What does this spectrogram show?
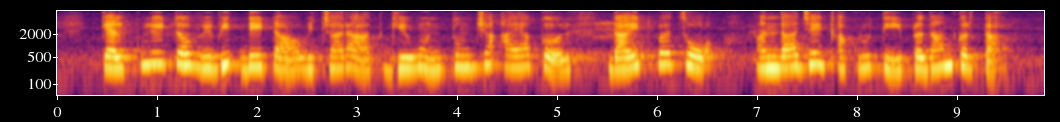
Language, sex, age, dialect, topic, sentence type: Marathi, female, 31-35, Southern Konkan, banking, statement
